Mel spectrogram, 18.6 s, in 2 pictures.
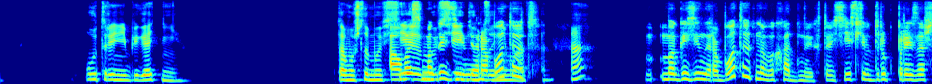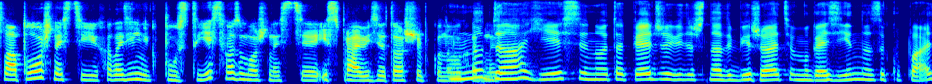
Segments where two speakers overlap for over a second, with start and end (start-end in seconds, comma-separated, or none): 3.9-5.4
